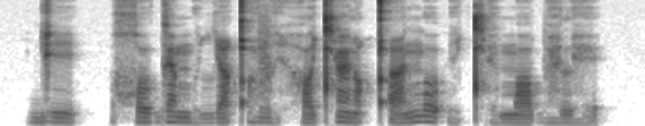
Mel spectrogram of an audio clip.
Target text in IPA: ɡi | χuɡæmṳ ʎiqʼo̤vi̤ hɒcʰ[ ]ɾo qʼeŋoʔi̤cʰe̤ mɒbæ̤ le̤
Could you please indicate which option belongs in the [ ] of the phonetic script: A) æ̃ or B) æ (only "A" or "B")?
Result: A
